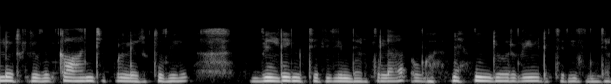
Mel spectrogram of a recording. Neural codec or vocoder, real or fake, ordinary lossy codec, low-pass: codec, 16 kHz, 4 kbps, X-Codec, HuBERT features, trained on general audio; fake; none; 5.4 kHz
